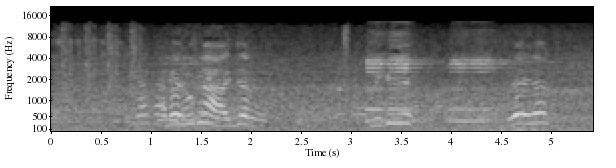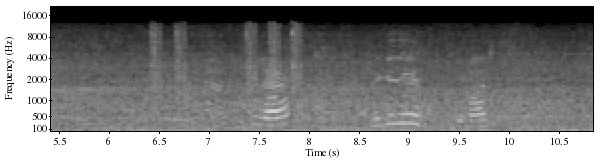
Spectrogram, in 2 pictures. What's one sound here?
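A young woman speaks briefly and cheerfully nearby.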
